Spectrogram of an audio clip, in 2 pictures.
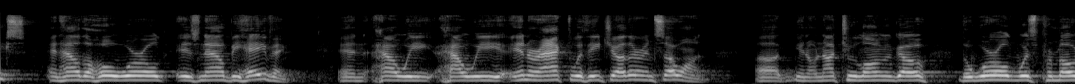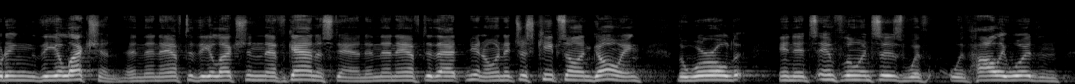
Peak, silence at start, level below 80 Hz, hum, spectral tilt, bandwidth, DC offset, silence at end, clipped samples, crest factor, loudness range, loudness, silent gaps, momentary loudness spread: -6 dBFS; 0 s; -78 dBFS; none; -4.5 dB/octave; 11 kHz; under 0.1%; 0.15 s; under 0.1%; 16 dB; 5 LU; -23 LUFS; none; 14 LU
